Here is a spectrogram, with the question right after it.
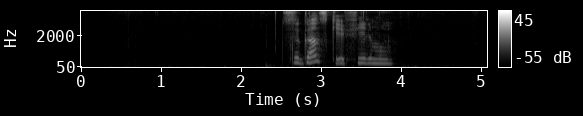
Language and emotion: Russian, neutral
